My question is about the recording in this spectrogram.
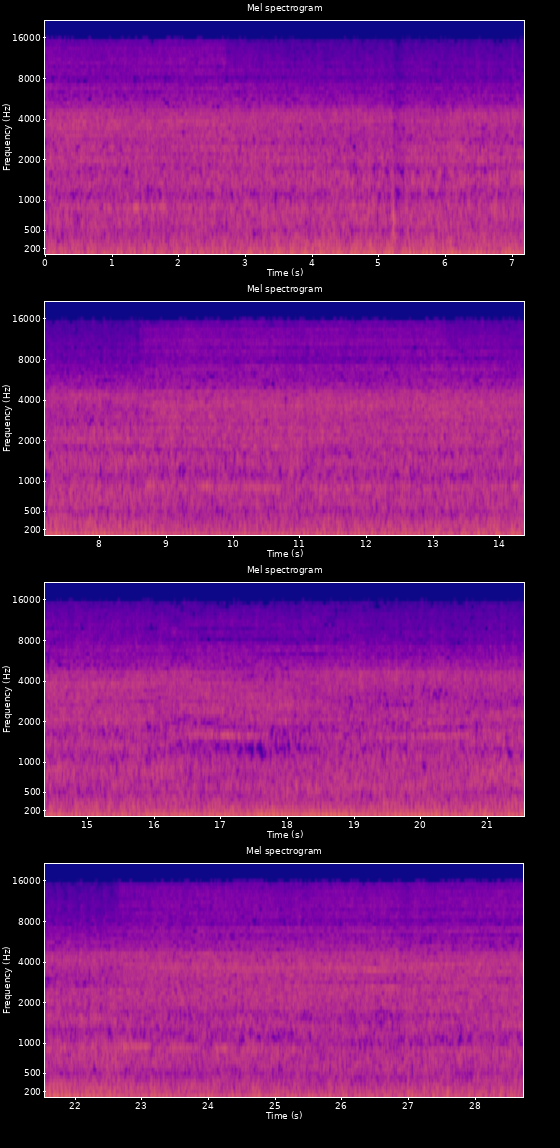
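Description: Vertical band saw mill running steadily with a constant low hum while its blade cuts sengon wood into boards.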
